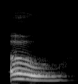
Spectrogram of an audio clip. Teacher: my mouth is quite round. It moves and it becomes smaller. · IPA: /əʊ/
